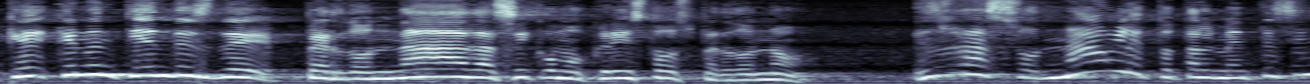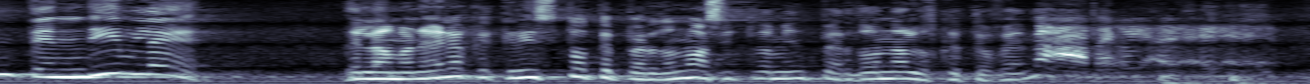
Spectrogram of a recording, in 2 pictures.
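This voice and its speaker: A Mexican pastor preaching in a large church hall, his voice high and bright. He stacks up lists and tells stories with lively energy. The hall's long reverb carries over a faint hum of background noise. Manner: animated preaching with lists and storytelling asides. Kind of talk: sermon.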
